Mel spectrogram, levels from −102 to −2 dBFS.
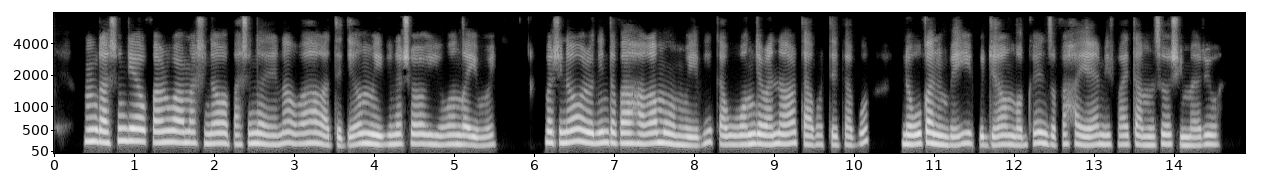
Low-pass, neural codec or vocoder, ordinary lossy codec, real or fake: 7.2 kHz; codec, 24 kHz, 0.9 kbps, WavTokenizer, large speech release; MP3, 64 kbps; fake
